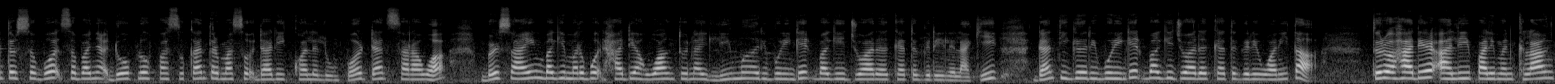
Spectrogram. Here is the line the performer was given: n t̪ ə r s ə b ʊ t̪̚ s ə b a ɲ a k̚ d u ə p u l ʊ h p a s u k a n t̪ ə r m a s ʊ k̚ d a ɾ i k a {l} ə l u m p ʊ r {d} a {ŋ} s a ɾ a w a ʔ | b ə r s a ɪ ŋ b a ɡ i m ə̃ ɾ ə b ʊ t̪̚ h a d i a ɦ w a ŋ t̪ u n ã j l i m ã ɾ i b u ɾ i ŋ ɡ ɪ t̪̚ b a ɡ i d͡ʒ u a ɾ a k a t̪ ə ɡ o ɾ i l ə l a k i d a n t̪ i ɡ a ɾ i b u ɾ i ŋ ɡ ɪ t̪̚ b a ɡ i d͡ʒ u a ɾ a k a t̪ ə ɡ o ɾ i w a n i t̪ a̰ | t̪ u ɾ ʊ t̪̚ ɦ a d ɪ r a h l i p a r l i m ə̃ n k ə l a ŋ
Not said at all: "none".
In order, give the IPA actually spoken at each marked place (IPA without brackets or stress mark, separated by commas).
l, d, n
